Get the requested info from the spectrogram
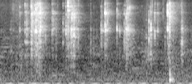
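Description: Irregular clicks and rattles of small hard plastic items being handled and set down, several a second.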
